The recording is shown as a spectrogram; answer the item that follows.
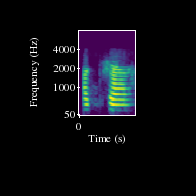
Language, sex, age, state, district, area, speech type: Hindi, female, 30-45, Bihar, Samastipur, rural, conversation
